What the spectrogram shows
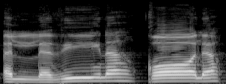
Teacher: سب سے پہلے الذین قال، قاف اس میں موٹا رکھیے گا، قاف بھی موٹا ہے اور اس کے ساتھ جو الف ہے اس کو بھی آپ نے موٹا رکھنا ہے، دونوں کو موٹا پڑھیے گا۔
